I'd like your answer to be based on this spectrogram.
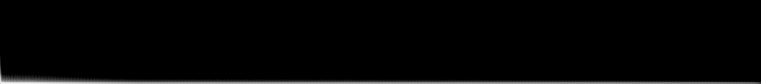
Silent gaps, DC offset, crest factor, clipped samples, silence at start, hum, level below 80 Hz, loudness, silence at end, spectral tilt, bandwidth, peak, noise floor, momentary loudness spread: none; under 0.1%; 16 dB; under 0.1%; 0 s; none; -16 dBFS; -21 LUFS; 0.7 s; -25 dB/octave; 0.2 kHz; 0 dBFS; -40 dBFS; 25 LU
